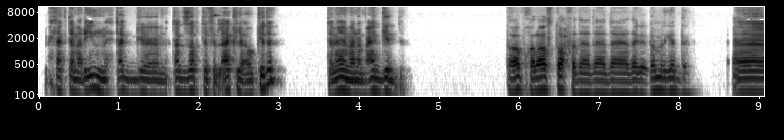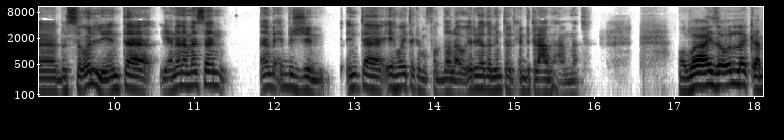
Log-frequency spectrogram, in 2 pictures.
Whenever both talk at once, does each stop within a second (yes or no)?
yes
